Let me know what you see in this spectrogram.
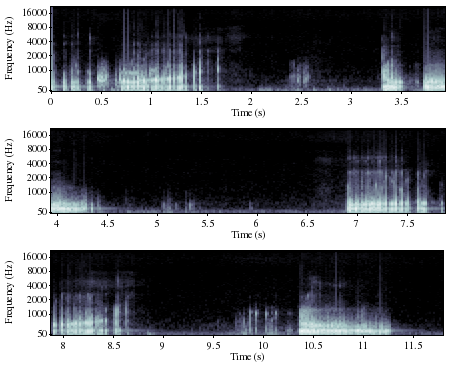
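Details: Low gurgling, rumbling bursts separated by quiet gaps, from a recording of over five minutes of stomach growling: borborygmi.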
